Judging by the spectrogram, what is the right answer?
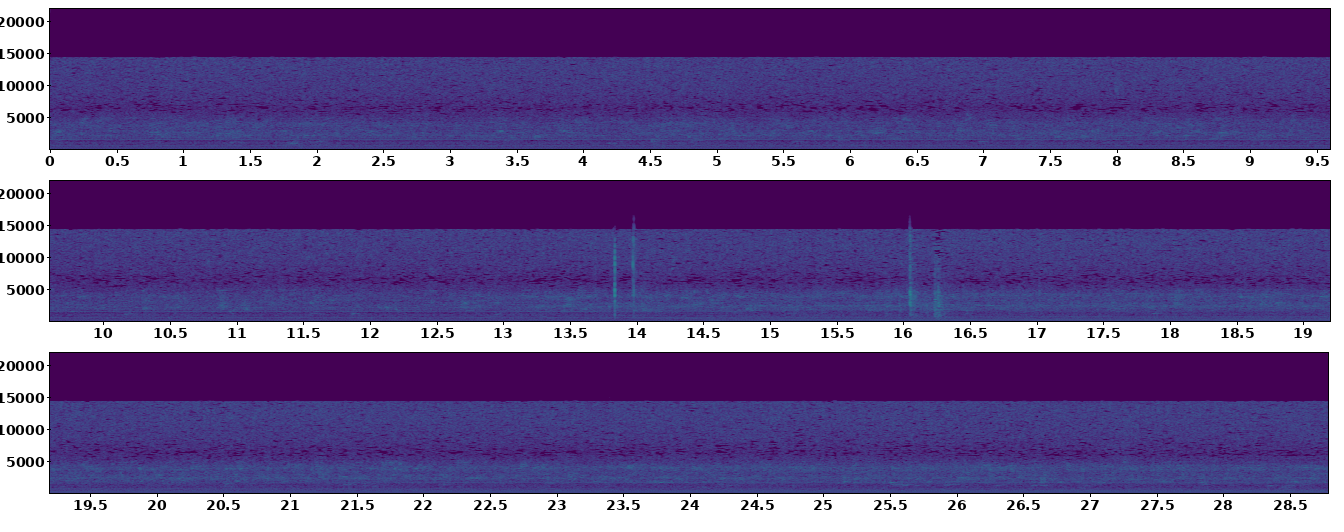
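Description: Steady electrical hum of running aquarium equipment over a soft hiss of bubbles rising from the tank's air curtains. Two small clicks come about halfway, after which the hum is a little louder.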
